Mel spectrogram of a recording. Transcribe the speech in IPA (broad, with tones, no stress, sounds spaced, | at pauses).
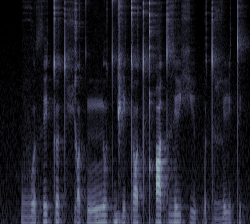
v ʊ˨ θ i˦ t ʊ˧ t ç ɔ˨ t nː u˦ t d͡ʒ i˧ t ɔ˨ t qʰ ɔ˦ t z i˦ ç i˨ p ʊ˨ t ɮ i˧ t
